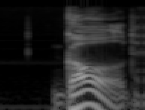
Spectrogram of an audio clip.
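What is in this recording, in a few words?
"gold", English, male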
